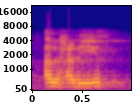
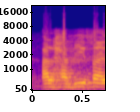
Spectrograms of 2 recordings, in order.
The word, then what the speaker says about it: al-haditsa: itu ada pada seseorang, al-hadis. Ini sekali seperti ini perhatikan, al-haditsa itu bacanya ya, itu yang rajih. Jadi kalau diputus kemudian tiba-tiba titik-titik al-hadis, itu bacanya al-haditsa.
